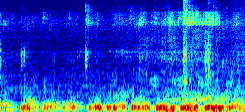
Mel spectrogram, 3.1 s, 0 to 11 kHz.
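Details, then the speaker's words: Ford SVO 351 small-block V8 swapped into an SN95 Mustang, old muffler, recent head gasket job: idle with loose, uneven low thumping and light knocks from the worn alternator mounting; also a suspected vacuum leak at the rear of the lower intake and a misfire. "you might hear a little knocking on the alternator i still have the old muffler on the exhaust today"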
